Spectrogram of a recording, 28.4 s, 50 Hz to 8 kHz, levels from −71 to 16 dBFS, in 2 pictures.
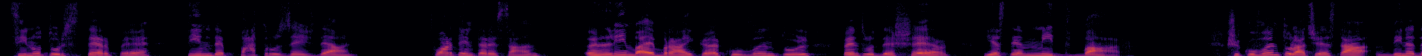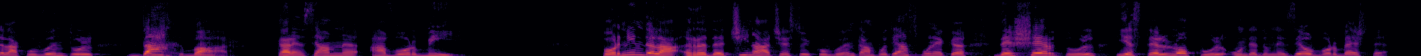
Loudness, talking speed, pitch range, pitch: -29 LUFS, 95 wpm, 155-200 Hz, 175 Hz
